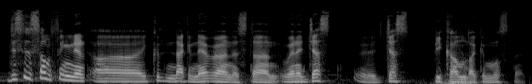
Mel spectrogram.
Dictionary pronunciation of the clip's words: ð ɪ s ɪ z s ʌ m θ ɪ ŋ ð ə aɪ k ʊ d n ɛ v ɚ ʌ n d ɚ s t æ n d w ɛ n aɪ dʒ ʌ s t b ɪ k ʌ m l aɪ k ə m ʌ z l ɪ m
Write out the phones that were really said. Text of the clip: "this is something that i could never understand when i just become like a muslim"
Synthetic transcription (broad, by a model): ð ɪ s ɪ z s ʌ m θ ɪ ŋ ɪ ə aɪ k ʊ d n ɛ v ɚ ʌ n d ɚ s t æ n d w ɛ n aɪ dʒ ʌ s t b ɪ k ʌ m l aɪ k ə m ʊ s l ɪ m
